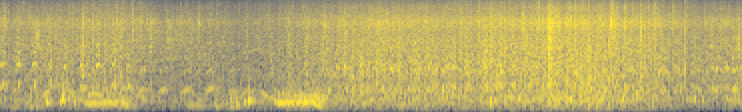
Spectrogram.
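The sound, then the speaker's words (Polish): A feral pigeon coos in a couple of soft, low, rolling phrases over a steady background hiss. “gołąb miejski,”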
